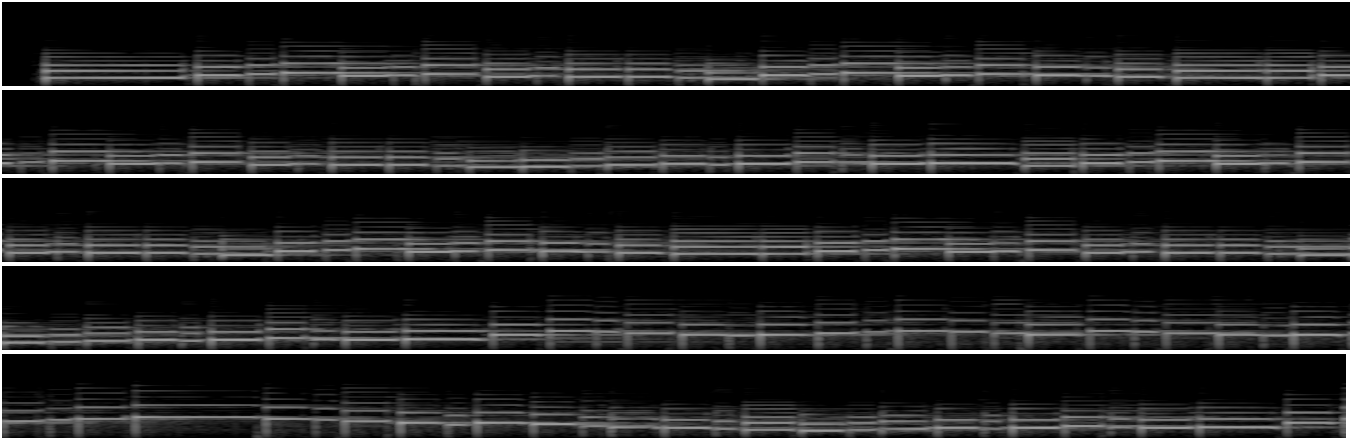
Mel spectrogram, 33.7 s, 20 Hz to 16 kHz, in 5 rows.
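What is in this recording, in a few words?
G major, mandolin; The Barefooted Master; Belmuse EM-190 electric mandolin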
